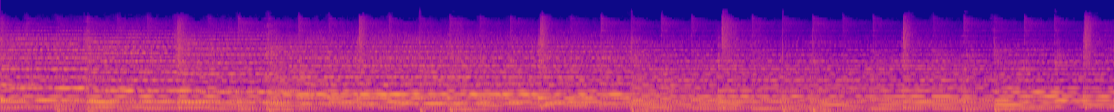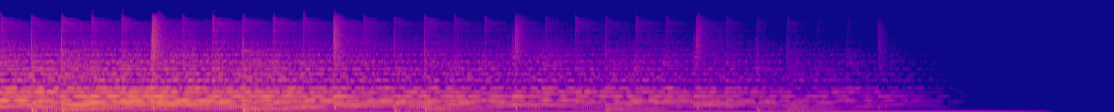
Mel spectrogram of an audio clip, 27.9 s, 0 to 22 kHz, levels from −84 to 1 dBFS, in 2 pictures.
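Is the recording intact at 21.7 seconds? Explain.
Yes, the audio is intact at 21.7 seconds, with no fault present at that moment.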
